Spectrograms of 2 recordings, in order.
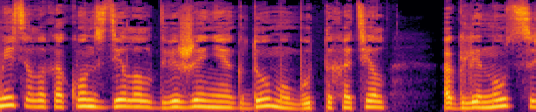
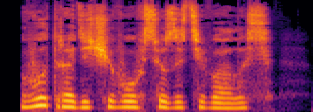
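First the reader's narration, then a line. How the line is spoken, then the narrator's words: Muttered. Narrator (Russian): пробормотала я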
